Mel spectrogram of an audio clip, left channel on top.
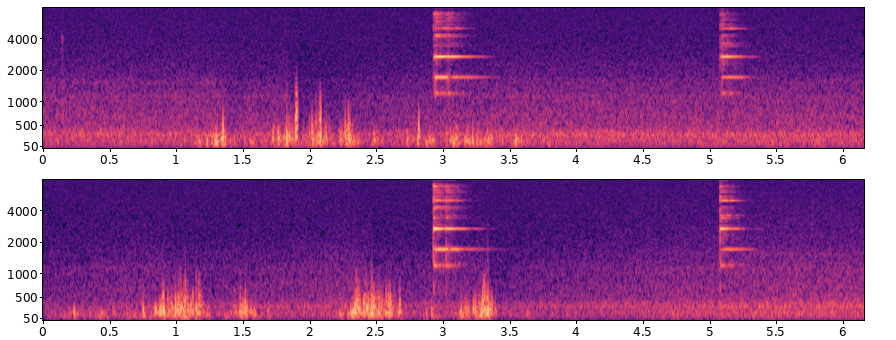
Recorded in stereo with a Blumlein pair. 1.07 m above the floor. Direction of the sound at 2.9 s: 30° right.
